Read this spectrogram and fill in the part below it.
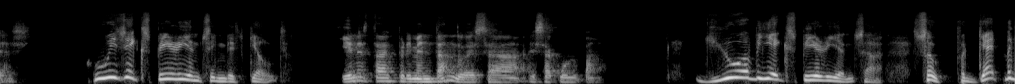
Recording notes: In a Zoom meeting. A group of Spanish devotees of Bhagavan Sri Ramana.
